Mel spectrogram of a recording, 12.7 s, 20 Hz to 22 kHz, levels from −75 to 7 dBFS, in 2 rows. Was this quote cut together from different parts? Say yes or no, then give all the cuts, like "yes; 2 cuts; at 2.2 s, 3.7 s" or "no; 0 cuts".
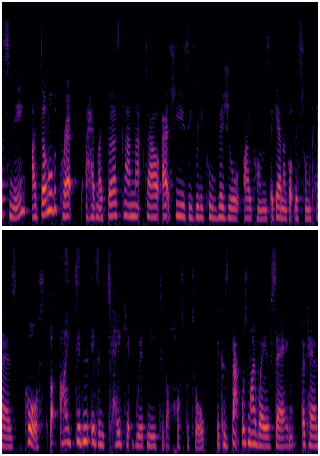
yes; 2 cuts; at 7.2 s, 10.5 s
